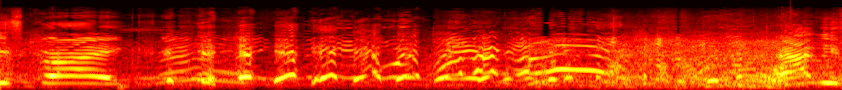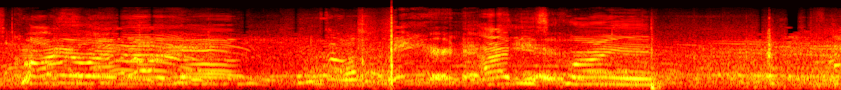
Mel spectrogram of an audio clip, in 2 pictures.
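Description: Young women shriek and cheer excitedly close by.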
